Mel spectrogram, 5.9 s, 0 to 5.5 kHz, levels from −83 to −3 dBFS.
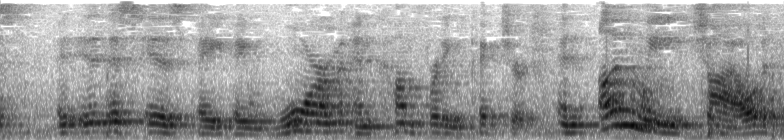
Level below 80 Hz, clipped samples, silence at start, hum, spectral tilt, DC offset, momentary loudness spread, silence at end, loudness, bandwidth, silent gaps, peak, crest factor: -46 dBFS; under 0.1%; 0 s; none; -8.5 dB/octave; under 0.1%; 10 LU; 0 s; -16 LUFS; 5.4 kHz; none; 0 dBFS; 16 dB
